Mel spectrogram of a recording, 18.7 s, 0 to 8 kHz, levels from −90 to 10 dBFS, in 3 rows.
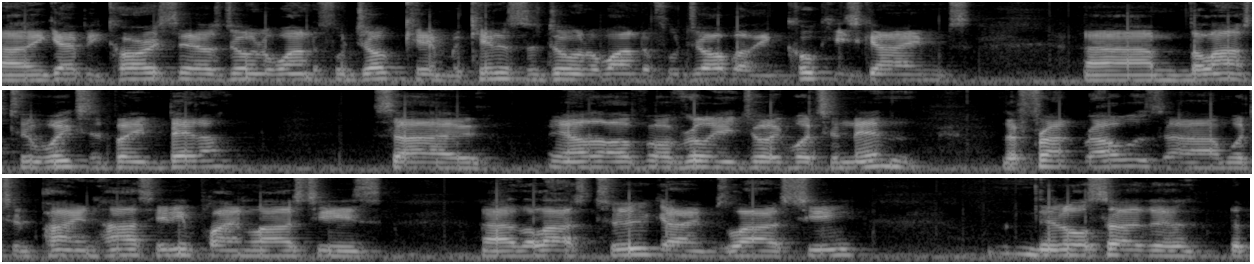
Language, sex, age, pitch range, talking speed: English, male, 30-49, 145-170 Hz, 200 wpm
